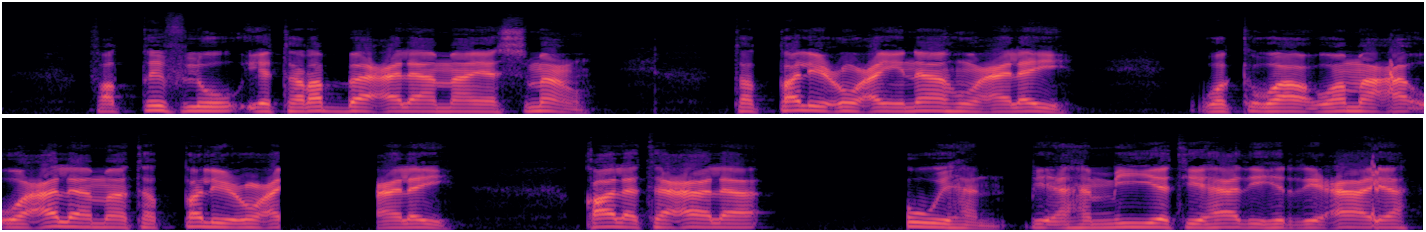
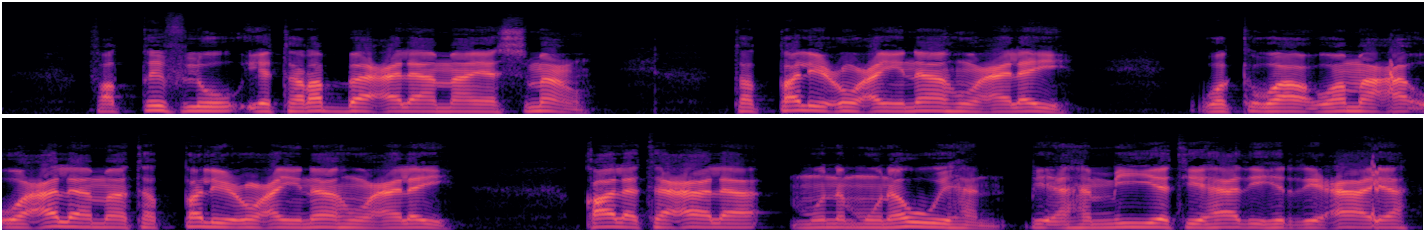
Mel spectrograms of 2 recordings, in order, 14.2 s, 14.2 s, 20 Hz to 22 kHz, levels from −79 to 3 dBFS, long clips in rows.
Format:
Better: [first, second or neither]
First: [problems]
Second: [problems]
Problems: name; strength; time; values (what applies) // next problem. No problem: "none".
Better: second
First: audio cutting out; at 8.5 s and at 11 s for 0.5 s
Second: none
